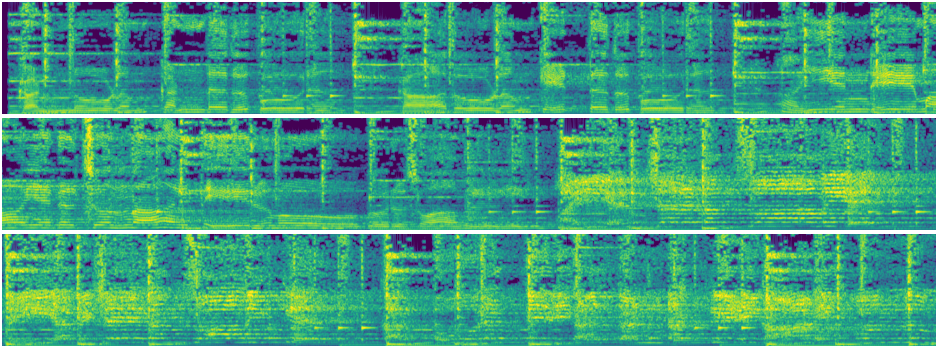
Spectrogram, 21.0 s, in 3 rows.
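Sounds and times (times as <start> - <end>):
Ayyappa devotional song ringtone: 0.1 - 21.0.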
